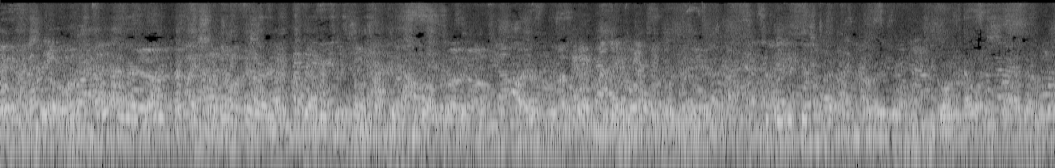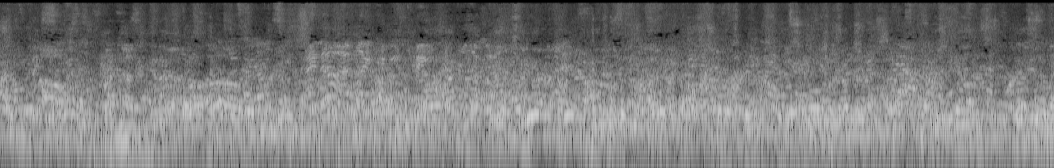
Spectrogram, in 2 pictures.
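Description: Many people chatting at once, overlapping conversations with no single voice standing out, running steadily.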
